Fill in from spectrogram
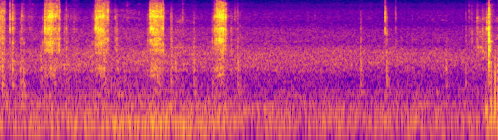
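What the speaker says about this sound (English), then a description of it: "so tightening this down now" Ratchet tightening bolts on the air intake of a Nissan Stagea: four or five short, bright clicking bursts at an even pace, close and fairly loud, followed by fainter scattered clicks over a quiet background hum.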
